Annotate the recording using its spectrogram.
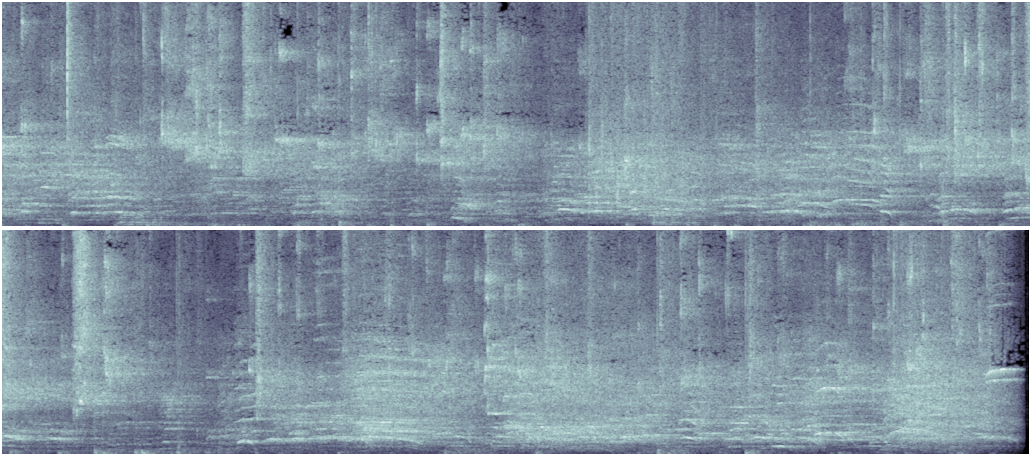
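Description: Basketball being dribbled on a hardwood gym court, with repeated ball bounces amid shouting from players and spectators, all echoing in the hall.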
